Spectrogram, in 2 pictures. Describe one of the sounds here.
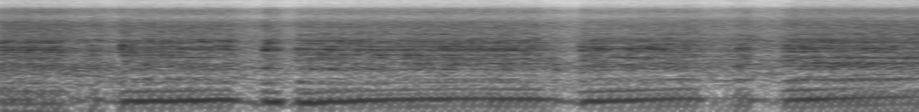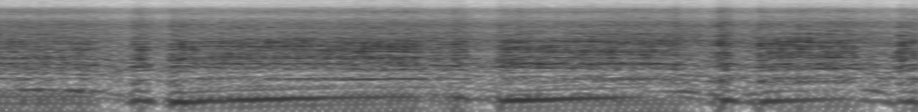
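Truck tyres spin and churn through thick mud.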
